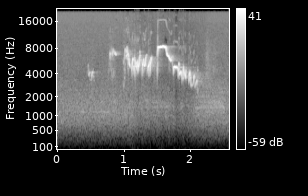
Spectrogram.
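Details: Evening serenade of a European robin: a short, delicate cascade of high silvery notes that opens with one soft chip, then tumbles rapidly downward in a bright trill before stopping. Background otherwise quiet.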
